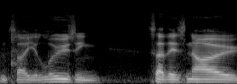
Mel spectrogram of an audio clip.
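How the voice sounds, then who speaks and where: The speaker is a man with a fairly low pitch. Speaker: athletics coach. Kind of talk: group feedback summary. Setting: meeting room with audience. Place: meeting room. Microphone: handheld.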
